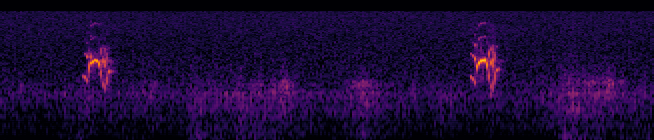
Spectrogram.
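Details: A Cape sparrow in a garden in Gauteng, South Africa gives two sharp, bright chirps about two and a half seconds apart, with soft distant twittering in the background.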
